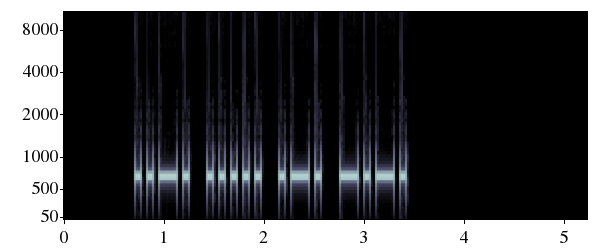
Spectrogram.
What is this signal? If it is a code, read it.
Morse code, heard as a keyed tone, about 20 wpm, 700 Hz. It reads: F5RC
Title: DXCC-100 Call Signs - 4 Characters - Repeated 2x - 20wpm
